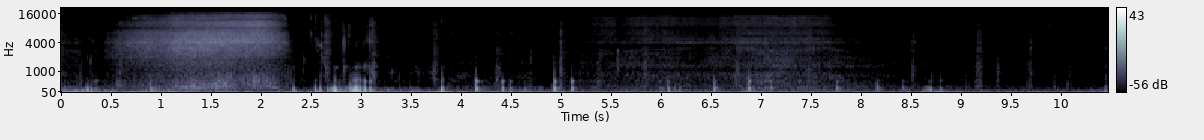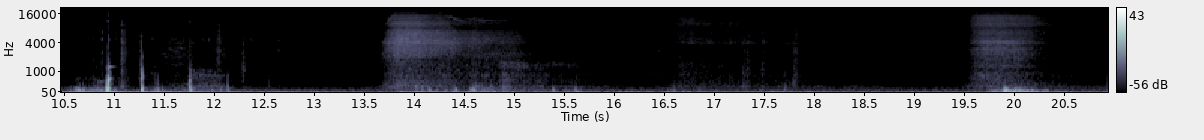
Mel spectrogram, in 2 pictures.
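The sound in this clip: Deep breathing exercise with slow, loud, airy inhalations and exhalations. A few strong breathy rushes are spread across the stretch, separated by long spans of quieter breath and faint low sounds, with no talk.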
